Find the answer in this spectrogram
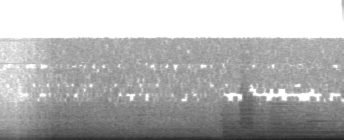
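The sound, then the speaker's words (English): A water taxi's boat engine chugs steadily, a continuous low rumbling drone that swells slightly louder toward the end, with faint water wash beneath it, as the taxi boat pulls away from a dock on a bay at night. “The taxi chugs off into the night.”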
